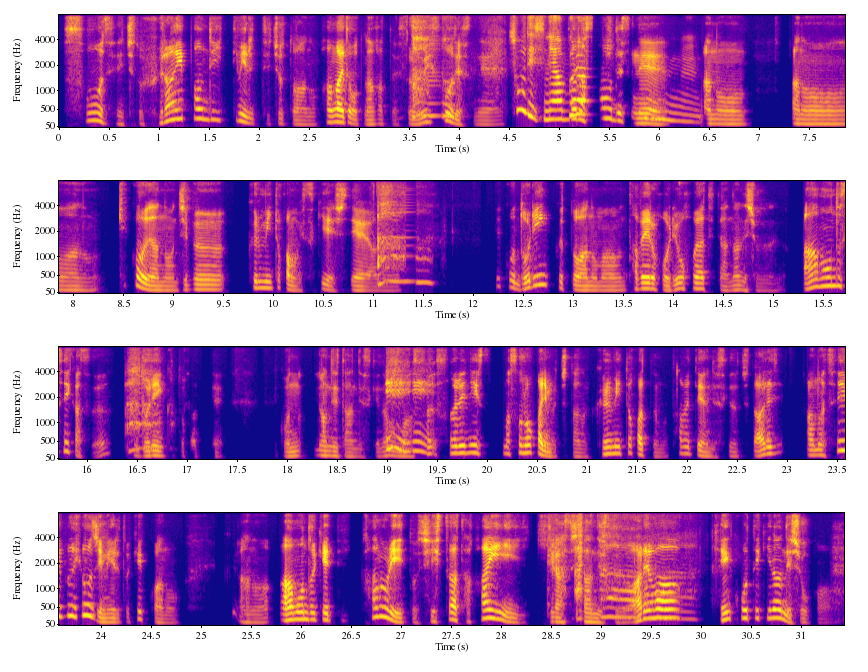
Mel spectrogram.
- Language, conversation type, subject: Japanese, advice, 間食が多くて困っているのですが、どうすれば健康的に間食を管理できますか？
- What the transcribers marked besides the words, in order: other background noise; distorted speech; tapping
